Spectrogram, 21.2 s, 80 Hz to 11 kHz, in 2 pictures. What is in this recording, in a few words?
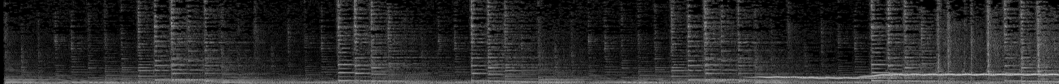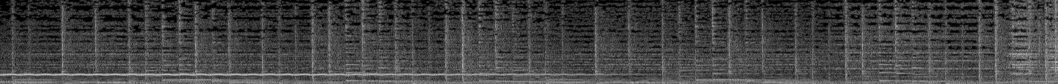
music ringtone; turtle odyssey 2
